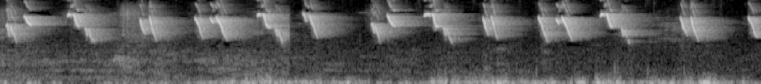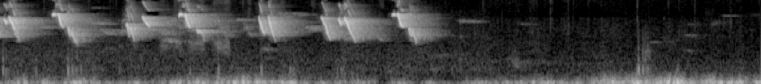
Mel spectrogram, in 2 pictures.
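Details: At a feeding spot, a saffron finch sounds a long, steady series of bright, high, downward-slurred chips, roughly two per second for eight seconds, then stops; soft low background rumble throughout.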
